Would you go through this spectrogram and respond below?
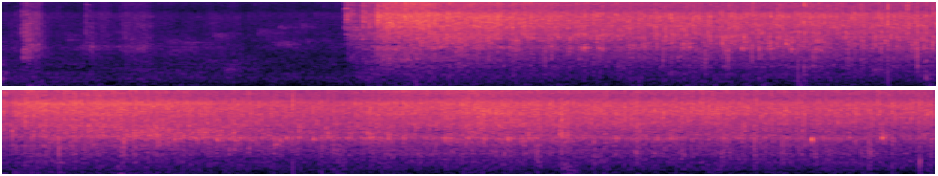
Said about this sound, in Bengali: তো আমার তেল গরম হয়ে গেছে, এবারে আমি মাছগুলো ভেজে নেব।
